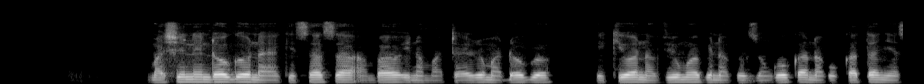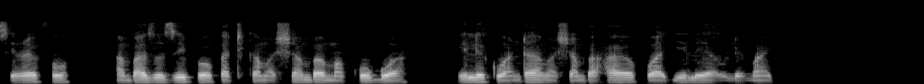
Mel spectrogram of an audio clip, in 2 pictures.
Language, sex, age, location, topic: Swahili, male, 25-35, Dar es Salaam, agriculture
